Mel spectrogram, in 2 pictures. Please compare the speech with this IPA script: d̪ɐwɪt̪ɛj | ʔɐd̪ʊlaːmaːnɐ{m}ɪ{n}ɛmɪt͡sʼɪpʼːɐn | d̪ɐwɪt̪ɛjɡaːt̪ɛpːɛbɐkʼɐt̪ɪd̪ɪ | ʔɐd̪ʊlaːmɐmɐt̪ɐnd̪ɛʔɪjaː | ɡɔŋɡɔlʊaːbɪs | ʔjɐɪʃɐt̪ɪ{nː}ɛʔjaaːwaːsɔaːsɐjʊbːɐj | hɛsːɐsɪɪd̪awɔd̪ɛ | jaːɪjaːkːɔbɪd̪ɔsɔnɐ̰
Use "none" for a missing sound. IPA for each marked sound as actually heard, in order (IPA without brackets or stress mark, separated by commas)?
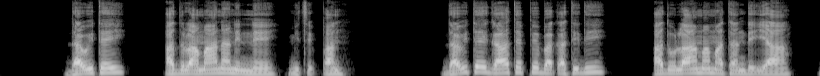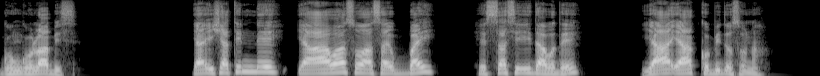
n, nː, nː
